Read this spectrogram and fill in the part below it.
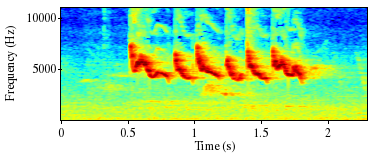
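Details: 'Líu' song of a caged white-eye in training, new year: six clear, high whistles in quick succession, each sliding downward, delivered in just over a second with steady spacing and nothing else audible.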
